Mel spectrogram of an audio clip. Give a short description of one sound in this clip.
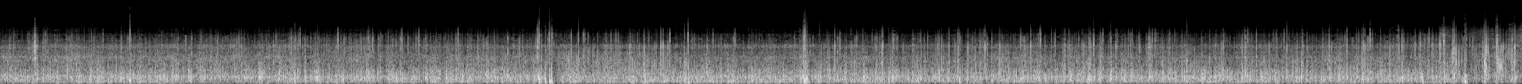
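Wind buffets loudly against a microphone.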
